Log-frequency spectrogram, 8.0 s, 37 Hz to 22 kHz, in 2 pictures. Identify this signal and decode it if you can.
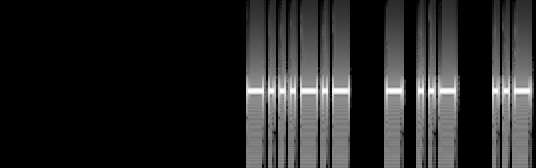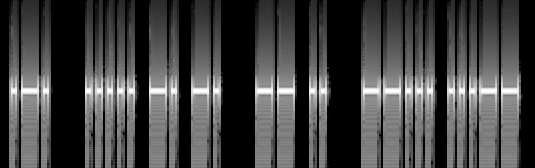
Morse code, heard as a keyed tone, about 30 wpm, 700 Hz. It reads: <BK> TU UR 5NN MI 73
